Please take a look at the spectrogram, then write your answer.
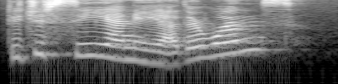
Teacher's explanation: we insert a very little y and a very little w sound between two vowels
